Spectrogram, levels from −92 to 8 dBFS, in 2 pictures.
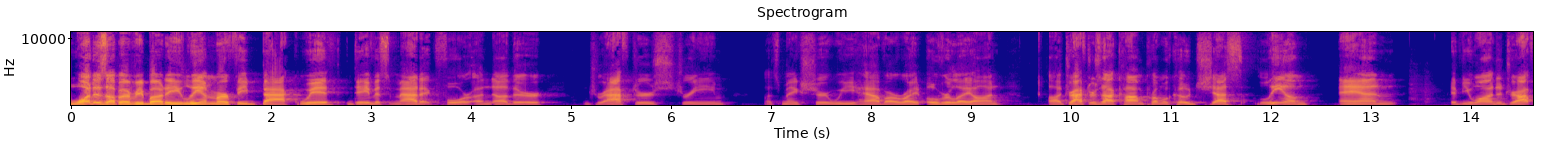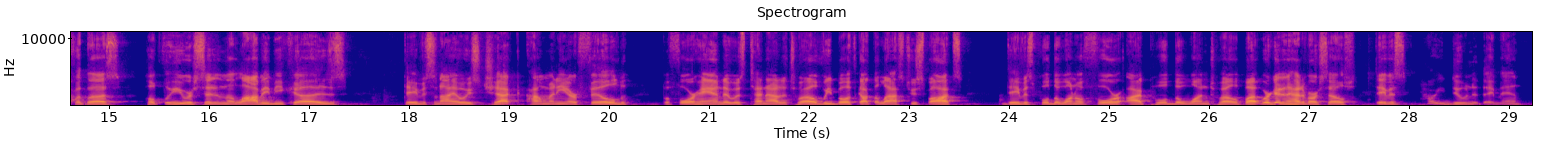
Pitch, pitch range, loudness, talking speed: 130 Hz, 120-150 Hz, -21 LUFS, 185 wpm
